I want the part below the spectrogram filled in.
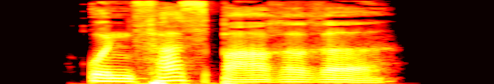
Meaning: inflection of unfassbar: 1. strong/mixed nominative/accusative feminine singular comparative degree 2. strong nominative/accusative plural comparative degree
- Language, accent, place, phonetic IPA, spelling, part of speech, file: German, Germany, Berlin, [ʊnˈfasbaːʁəʁə], unfassbarere, adjective, De-unfassbarere.ogg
